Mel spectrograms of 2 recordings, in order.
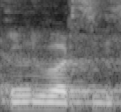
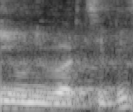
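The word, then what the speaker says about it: university: Next, are you dash ইউনিভার্সিটি student. কী হবে? আর ইউ এ ইউনিভার্সিটি student, কারণ ইউ এর উচ্চারণটা, ইউটা ভায়াল হলেও উচ্চারণটা ইউ এর মতো হচ্ছে।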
